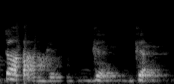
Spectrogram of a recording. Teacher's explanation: G quando você fala o g Aí sim vai vir vibrar você tá percebendo que tem vibração nas tuas cordas vocais E aí quer dizer que o som é vozeado então toda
